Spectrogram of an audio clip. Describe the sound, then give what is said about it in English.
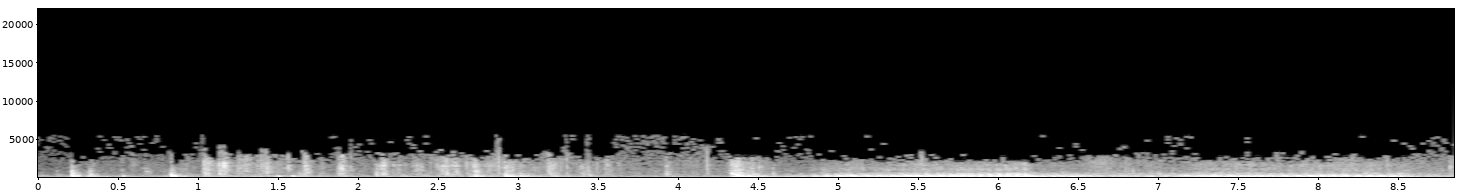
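Clattering knocks and shuffling lead to a sharp car door slam, then an engine starts up and rumbles steadily as the car pulls away, fairly loud. “All right, that's got us. Let's get in the car and scram.”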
